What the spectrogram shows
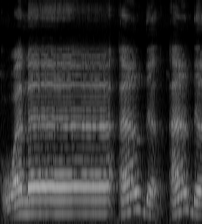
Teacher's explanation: Ada ketentuan apabila ada mad thobi'i bertemu dengan alif di kalimah yang lain, maka namanya mad jaiz munfasil. Mad jaiz munfasil bisa dibaca dua harakat 3 4 sampai 5 lebih afdal kita baca lima harakat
